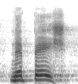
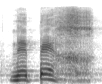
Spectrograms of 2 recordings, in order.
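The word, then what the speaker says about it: נפש: nepesh, como suena, N-E-P-S-H-M, nepesh. En el hebreo se pronuncia la SH como J, nepej.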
